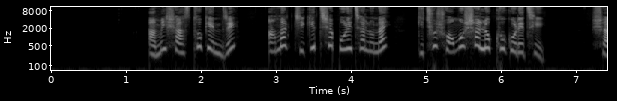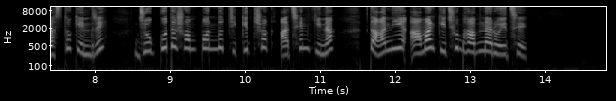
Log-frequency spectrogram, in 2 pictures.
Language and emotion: Bengali, fearful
